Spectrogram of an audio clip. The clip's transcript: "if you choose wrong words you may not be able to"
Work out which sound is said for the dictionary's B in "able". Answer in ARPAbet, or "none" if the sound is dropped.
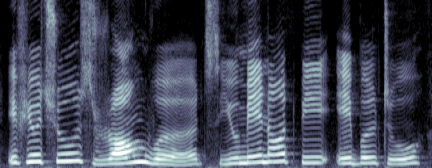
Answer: B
